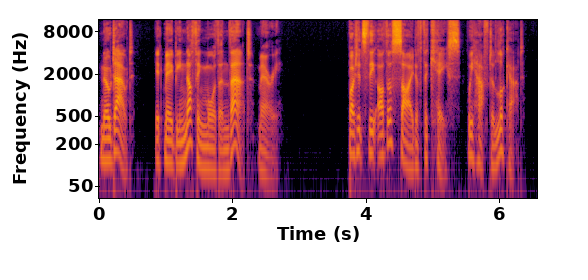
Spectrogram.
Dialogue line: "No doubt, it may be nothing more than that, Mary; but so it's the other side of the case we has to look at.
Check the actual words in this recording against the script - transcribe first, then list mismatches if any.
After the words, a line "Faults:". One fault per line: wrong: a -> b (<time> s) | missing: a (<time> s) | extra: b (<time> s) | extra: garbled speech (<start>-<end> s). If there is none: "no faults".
"No doubt, it may be nothing more than that, Mary; but it's the other side of the case we have to look at.
Faults:
missing: so (3.9 s)
wrong: has -> have (5.6 s)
